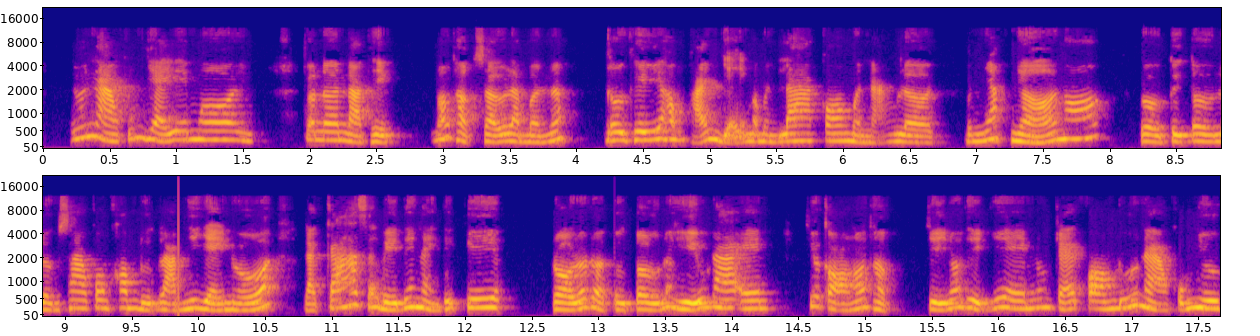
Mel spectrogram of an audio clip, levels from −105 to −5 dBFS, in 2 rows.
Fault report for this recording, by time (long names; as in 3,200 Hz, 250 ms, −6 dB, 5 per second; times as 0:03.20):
0:09.85: click −7 dBFS
0:13.12: drop-out 2.8 ms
